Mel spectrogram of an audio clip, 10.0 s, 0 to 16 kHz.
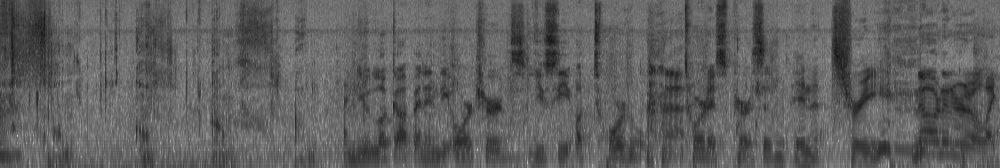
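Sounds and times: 
person munching on an apple: 0.0 - 3.6
speech: 3.5 - 10.0.

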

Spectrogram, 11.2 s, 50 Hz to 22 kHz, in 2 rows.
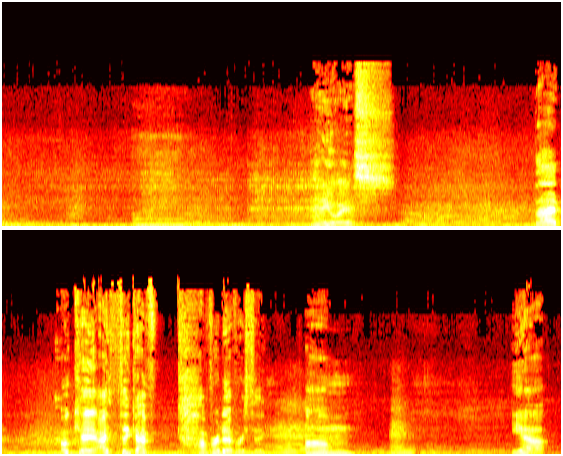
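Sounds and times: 
motorcycles driving past: 0.0 - 10.7
speech: 3.2 - 3.8, 5.4 - 9.2, 10.7 - 11.1.

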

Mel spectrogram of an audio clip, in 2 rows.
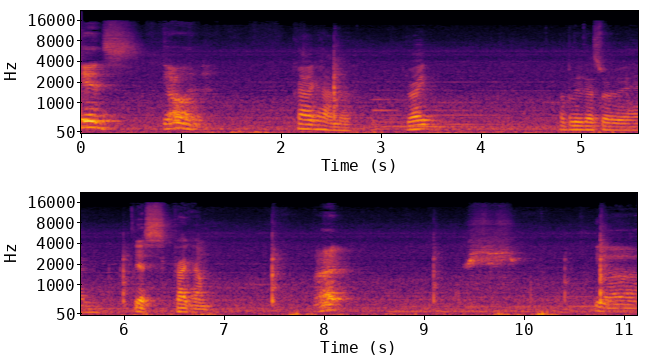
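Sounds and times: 
speech: 0.0 - 1.3, 2.2 - 3.7, 4.8 - 7.0, 7.9 - 8.3, 10.7 - 11.1
low hum: 0.0 - 11.1
sharp whistle to call horses: 9.4 - 10.1.

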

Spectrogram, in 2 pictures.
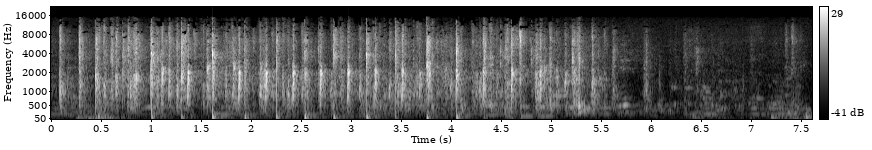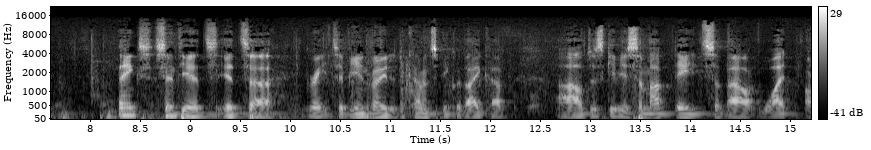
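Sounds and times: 
audience clapping for a visiting speaker: 0.0 - 6.1
low murmur of voices: 0.0 - 13.4
speech: 8.3 - 15.1.

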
